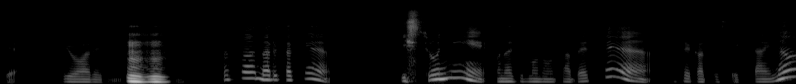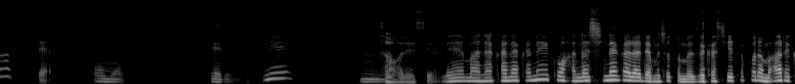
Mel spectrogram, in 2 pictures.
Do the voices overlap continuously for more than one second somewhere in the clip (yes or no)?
no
